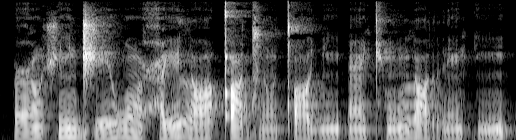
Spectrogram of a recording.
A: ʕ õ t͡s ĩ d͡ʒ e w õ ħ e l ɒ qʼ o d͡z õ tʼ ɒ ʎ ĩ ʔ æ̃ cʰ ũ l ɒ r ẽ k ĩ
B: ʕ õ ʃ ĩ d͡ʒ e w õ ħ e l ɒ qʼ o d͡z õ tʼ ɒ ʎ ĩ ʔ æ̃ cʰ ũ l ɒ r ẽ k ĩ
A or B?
B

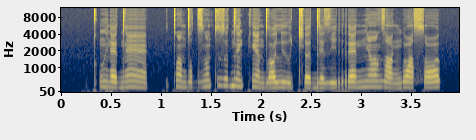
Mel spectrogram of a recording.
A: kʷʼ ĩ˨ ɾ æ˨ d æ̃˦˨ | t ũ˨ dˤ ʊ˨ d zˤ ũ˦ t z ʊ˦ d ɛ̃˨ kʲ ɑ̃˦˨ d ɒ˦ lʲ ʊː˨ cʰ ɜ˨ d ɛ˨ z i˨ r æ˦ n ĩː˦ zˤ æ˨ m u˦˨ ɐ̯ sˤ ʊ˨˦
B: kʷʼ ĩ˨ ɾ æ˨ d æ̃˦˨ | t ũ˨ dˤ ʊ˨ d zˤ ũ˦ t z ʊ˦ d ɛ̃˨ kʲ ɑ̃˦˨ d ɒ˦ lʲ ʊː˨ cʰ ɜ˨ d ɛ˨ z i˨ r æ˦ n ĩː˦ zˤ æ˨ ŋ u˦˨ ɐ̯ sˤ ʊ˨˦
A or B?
B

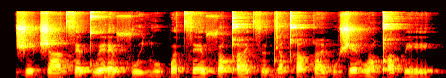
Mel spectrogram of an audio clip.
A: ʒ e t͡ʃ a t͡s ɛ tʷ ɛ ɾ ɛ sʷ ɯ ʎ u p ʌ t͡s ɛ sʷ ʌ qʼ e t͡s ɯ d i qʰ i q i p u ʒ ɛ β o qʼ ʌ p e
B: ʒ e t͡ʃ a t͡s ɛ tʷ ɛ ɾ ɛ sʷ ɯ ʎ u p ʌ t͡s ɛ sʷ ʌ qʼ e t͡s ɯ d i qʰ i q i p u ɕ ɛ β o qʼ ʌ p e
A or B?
A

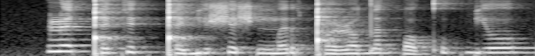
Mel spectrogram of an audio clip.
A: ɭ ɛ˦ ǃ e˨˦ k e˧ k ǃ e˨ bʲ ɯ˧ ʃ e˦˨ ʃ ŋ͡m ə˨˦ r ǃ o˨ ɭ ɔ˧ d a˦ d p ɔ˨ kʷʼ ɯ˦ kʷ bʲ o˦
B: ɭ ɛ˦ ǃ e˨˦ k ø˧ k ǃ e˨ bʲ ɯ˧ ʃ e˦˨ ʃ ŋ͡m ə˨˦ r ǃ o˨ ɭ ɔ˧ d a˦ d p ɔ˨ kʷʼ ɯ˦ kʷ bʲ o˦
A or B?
A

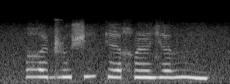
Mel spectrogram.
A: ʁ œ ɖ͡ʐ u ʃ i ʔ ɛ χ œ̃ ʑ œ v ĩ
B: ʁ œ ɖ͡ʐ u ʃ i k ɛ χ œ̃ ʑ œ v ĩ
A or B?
B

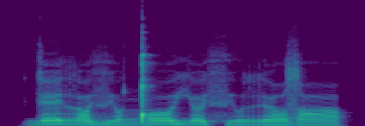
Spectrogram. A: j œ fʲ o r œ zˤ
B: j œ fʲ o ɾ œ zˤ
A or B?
A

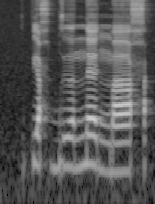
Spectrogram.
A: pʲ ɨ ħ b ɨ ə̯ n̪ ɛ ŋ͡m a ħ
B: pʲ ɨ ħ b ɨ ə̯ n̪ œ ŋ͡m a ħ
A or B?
A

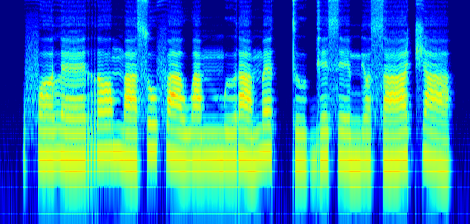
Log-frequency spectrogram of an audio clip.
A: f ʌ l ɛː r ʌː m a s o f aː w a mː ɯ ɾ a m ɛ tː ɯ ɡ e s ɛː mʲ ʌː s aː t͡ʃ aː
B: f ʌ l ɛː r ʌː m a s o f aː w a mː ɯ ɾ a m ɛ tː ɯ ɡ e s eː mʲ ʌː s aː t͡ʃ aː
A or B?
B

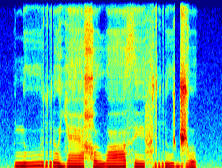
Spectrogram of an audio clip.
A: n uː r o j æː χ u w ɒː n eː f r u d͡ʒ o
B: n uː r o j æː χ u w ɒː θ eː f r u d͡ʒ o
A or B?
B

